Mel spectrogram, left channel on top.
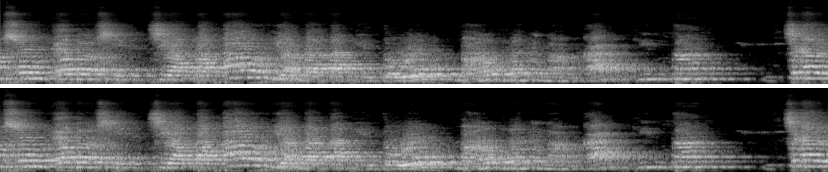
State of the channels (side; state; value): both; normal; correlation 0.37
